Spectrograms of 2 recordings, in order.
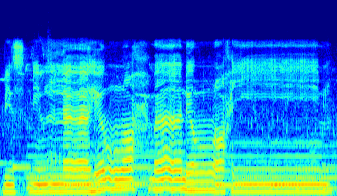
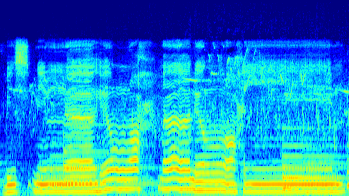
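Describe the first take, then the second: The two takes are said the same way.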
